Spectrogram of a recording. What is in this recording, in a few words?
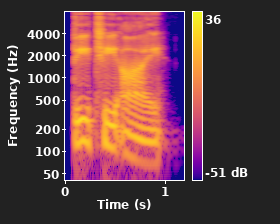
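"dti", British English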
